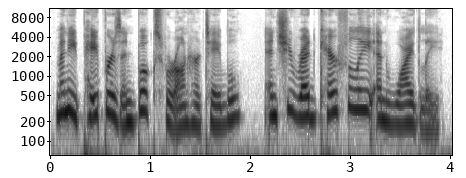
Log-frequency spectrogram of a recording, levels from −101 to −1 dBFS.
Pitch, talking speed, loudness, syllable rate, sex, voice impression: 225 Hz, 210 wpm, -19 LUFS, 6.3 syllables/s, female, feminine, slightly young, tensed, powerful, bright, clear, fluent, intellectual, friendly, lively, slightly sharp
